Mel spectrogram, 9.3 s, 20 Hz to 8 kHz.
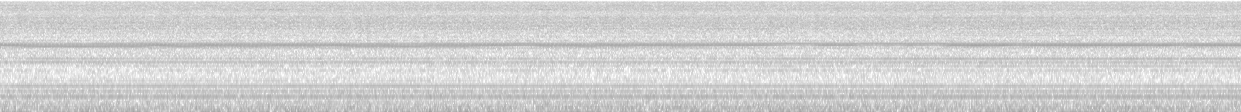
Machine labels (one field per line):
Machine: pump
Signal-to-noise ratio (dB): 6 dB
